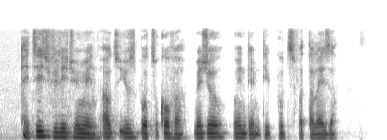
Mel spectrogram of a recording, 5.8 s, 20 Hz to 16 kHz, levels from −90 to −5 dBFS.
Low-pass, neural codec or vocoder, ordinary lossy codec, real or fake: 7.2 kHz; codec, 16 kHz, 4 kbps, FunCodec, trained on LibriTTS, 50 frames a second; none; fake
